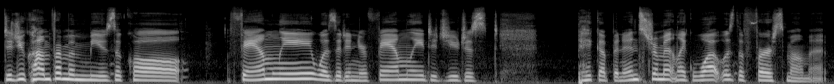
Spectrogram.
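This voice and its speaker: A woman co-hosting a casual interview, asking questions in a quick, friendly way. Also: mid-range voice, clear, resonant tone, dry recording. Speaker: co-host.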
